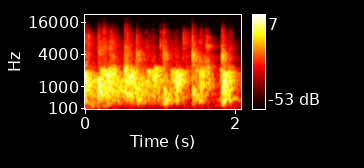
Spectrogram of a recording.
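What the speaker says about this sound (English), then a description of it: "So give them a big round of applause." A live podcast audience applauds the guests, brief and fairly close, with a dense, uneven clapping rhythm that dips briefly before swelling again.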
